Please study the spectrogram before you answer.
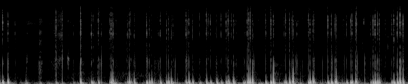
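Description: Fingertips and nails tap and scratch a hollow, empty blue plastic funnel held close to the microphone. The result is a rapid, uneven, brush-like patter of short, dry, low hollow thumps, each with a faint bright scratchy edge.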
